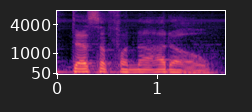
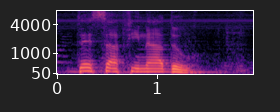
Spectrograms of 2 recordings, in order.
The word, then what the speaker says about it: Desafinado: Everyone pronounces this Desafinado, but that's not correct. It's Desafinado.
